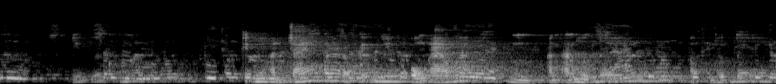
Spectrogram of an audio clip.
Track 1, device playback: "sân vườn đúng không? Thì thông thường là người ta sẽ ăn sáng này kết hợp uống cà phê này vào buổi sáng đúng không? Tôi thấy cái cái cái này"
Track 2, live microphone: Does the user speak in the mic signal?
Yes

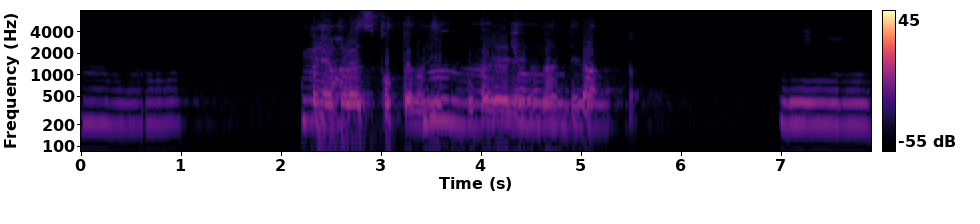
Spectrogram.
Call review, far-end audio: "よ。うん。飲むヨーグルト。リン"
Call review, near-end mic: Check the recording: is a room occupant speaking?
Yes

